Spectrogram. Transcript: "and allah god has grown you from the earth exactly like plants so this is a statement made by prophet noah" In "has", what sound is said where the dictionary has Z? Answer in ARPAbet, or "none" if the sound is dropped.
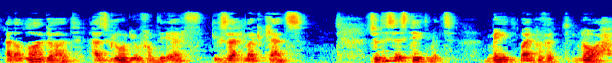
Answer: Z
